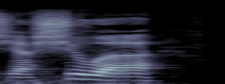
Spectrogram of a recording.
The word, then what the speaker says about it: Yeshua: Remember, Joshua, translated into Greek, which is where the New Testament is written in, is Jesus. So, you know, that's the Greek translation, and that's what we use to say his name. But really, it's the same name as Joshua. So again, remember that that's what they would, they, if you say it in Hebrew is Yeshua, they would say the same thing with Jesus.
